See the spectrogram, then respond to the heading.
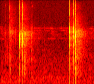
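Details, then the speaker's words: Cordless drill keyless chuck, bit inserted, sleeve rotated clockwise with the motor off: two quick bursts of sharp ratcheting clicks, meaning the chuck is fully tightened on the bit. "and to tighten to simply rotate that chuck sleeve clockwise until you hear this clicking sound"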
